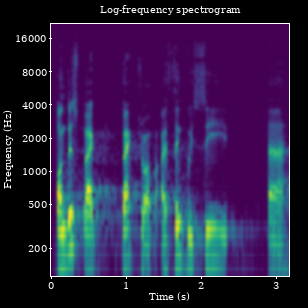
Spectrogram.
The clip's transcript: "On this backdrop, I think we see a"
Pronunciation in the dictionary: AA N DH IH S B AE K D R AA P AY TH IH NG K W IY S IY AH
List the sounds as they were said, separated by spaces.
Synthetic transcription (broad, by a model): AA N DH IH S B AE K D R AA P AY TH IH NG K W IY S IY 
